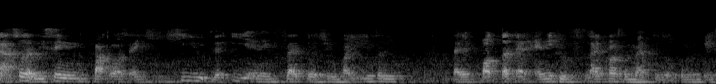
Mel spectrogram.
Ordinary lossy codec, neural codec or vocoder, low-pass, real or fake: MP3, 24 kbps; vocoder, 44.1 kHz, 128 mel bands, Pupu-Vocoder; 5.4 kHz; fake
